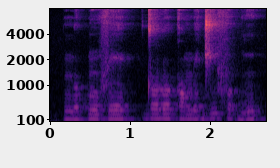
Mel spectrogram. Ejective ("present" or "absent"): absent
